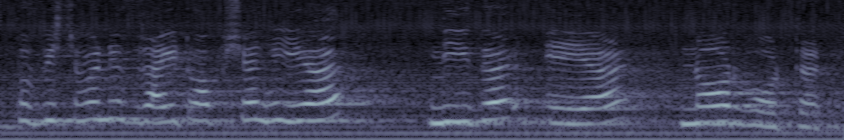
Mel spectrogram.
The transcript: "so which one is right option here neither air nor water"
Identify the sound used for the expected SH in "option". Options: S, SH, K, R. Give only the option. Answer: SH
